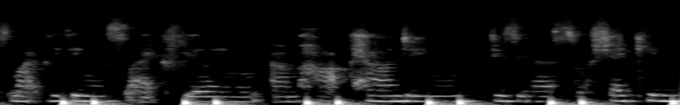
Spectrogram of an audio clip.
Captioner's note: SFX: heart beating stops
